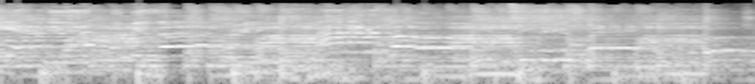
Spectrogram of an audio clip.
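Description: A woman singing live into a handheld microphone over loud accompanying music, her voice sliding between long held notes.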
